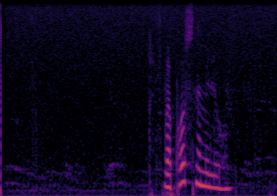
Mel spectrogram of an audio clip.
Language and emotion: Russian, neutral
